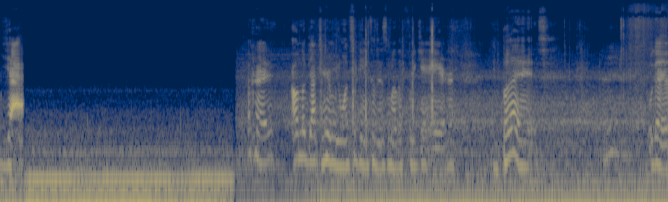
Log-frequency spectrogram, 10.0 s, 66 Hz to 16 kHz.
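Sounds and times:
car engine rumble inside cabin: 0.0s - 10.0s.

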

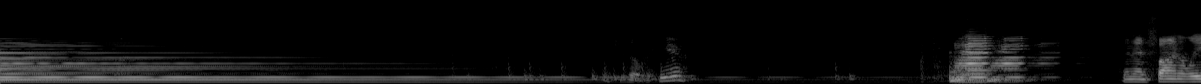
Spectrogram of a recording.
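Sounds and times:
electric guitar chord ringing: 0.0s - 5.8s, 9.5s - 10.6s.

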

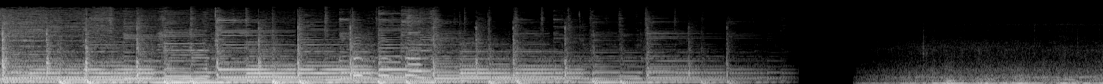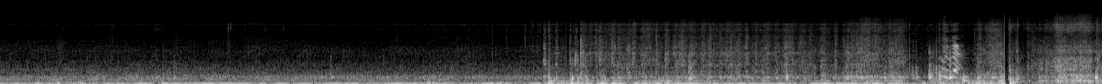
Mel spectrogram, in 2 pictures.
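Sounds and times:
bike tyres on asphalt: 8.6s - 22.0s
wind rumble on microphone: 8.7s - 22.0s.

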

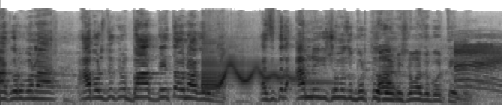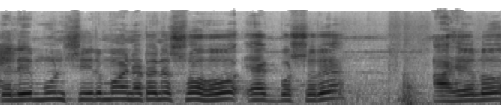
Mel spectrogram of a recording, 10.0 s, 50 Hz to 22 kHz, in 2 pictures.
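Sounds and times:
man talking: 0.0s - 5.6s
cartoon boing sound effect: 2.0s - 3.4s.

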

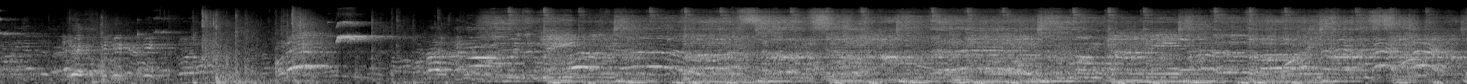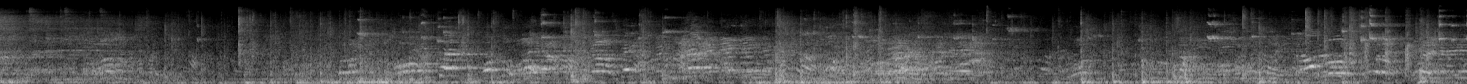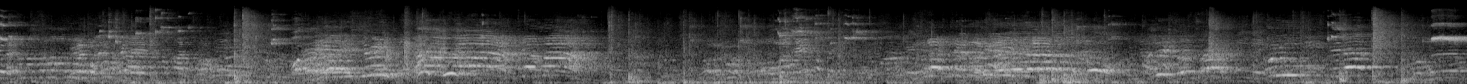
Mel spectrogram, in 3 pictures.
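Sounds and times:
players shouting: 4.3s - 16.0s.

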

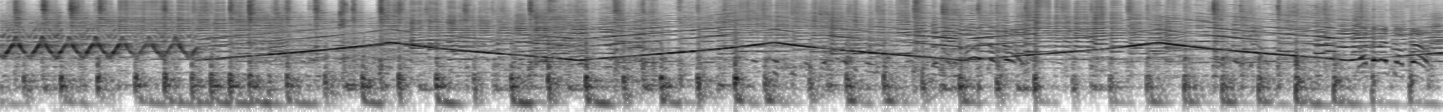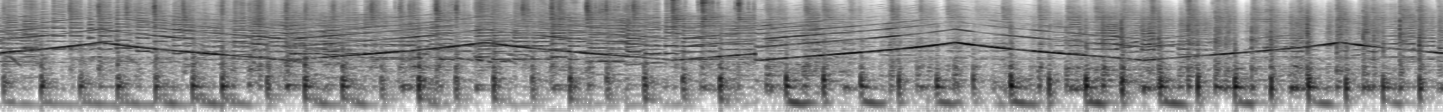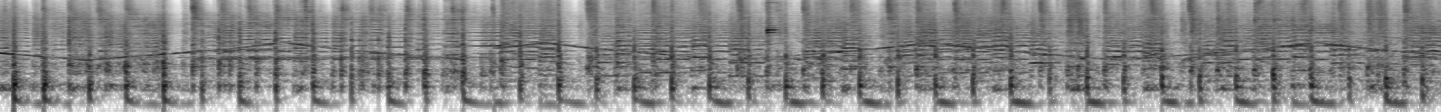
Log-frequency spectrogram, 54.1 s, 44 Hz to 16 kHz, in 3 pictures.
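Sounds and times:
crowd noise: 0.0s - 54.0s
music: 0.0s - 54.0s
wailing siren: 0.0s - 54.0s.

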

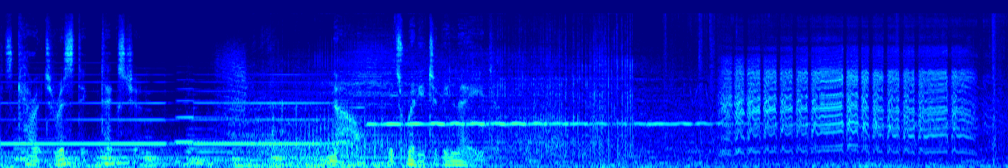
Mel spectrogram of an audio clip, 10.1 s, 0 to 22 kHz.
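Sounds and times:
soft background music: 0.0s - 7.2s
penguins honking: 4.7s - 10.0s.

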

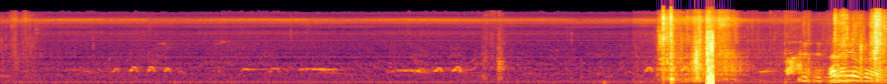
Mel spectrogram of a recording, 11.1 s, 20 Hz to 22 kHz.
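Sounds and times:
faint bird calls: 0.0s - 6.4s, 7.8s - 10.2s
steady high hiss: 0.0s - 11.0s.

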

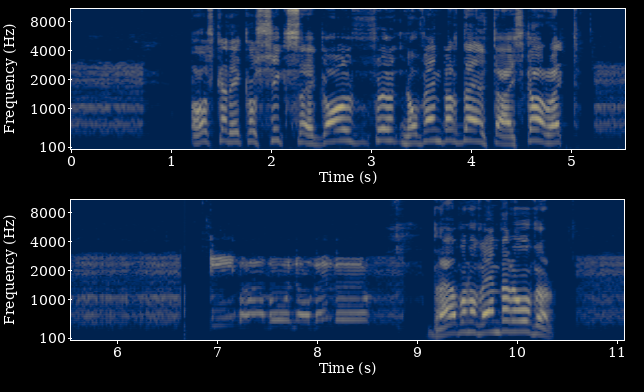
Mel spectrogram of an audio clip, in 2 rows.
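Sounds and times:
radio static hiss: 5.2s - 9.5s
voice over radio: 7.0s - 10.4s.

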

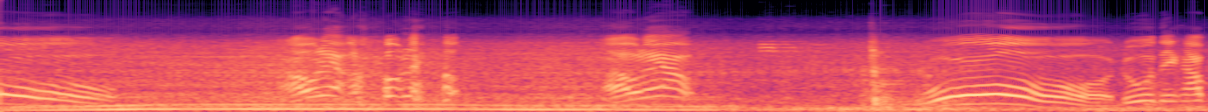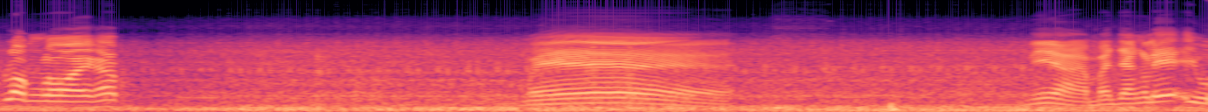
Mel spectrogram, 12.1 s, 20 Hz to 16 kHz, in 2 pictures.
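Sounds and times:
diesel engines idling: 0.0s - 12.0s
short knock: 4.3s - 4.6s
man exclaiming: 4.6s - 5.6s.

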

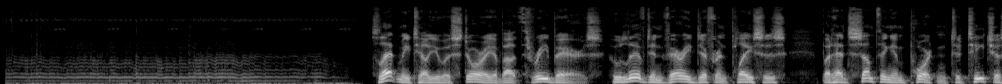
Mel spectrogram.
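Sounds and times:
cartoon bee buzzing: 0.0s - 3.6s.

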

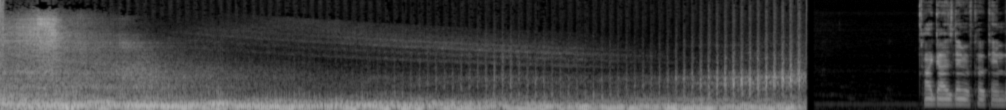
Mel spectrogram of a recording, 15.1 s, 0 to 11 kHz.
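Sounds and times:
deep cinematic boom: 0.0s - 12.1s.

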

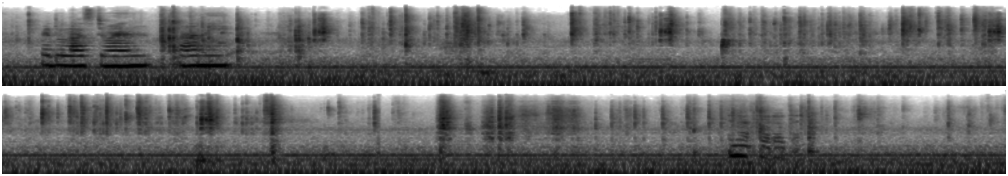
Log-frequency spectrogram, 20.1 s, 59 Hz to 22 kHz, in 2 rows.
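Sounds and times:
faint steady hum: 0.0s - 20.0s
plastic wrapper crinkling: 1.5s - 20.0s.

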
